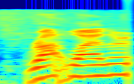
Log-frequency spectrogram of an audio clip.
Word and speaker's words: Rottweiler: Rottweiler is correct. A lot of people say Rottweiler. What? Rottweiler? What the hell? I like that Rottweiler. It's Weiler. Rottweiler. Yeah. Rottweiler.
